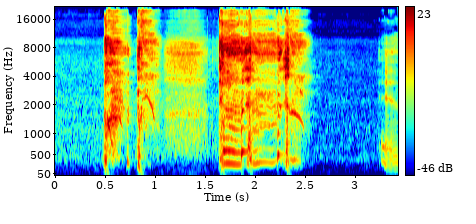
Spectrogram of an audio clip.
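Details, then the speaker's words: An adult woman deliberately demonstrates the bark part of her voluntary cough sequence: several sharp, bark-like cough bursts with a brief breathy pause between them, following wheezy and suppressed coughs. "And then once I feel like I'm running out of breath, I'll let out like a bark."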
